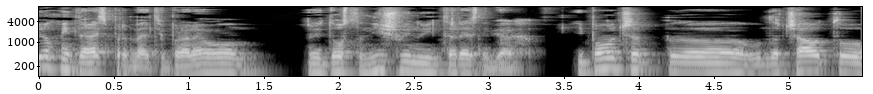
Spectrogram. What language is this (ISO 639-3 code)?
bul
